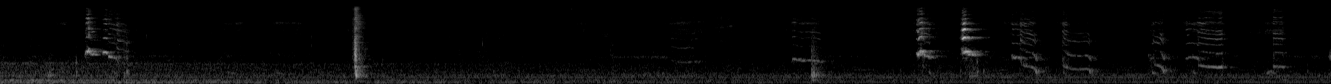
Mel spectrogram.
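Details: Bichon frise Millie, chihuahua Alfie and yorkshire terrier Louie waiting at the top of the stairs; a lone whine, a sharp knock, then a rapid run of short high whimpers bending downward near the end, in a quiet room.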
